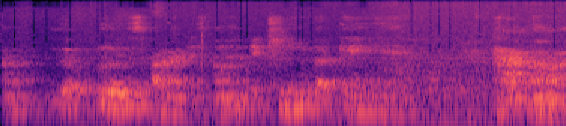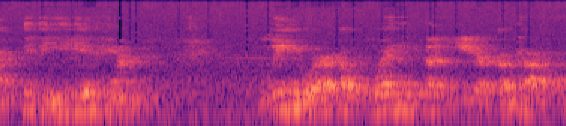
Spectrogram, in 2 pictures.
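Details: Patient with spasmodic dysphonia, a focal dystonia of the larynx, repeating phonetically loaded sentences; a constricted sound as the larynx spasms closed. Adductor spasmodic dysphonia.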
